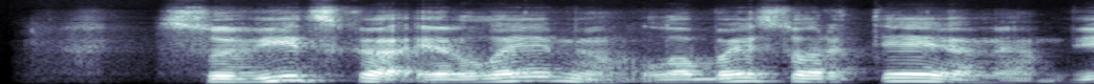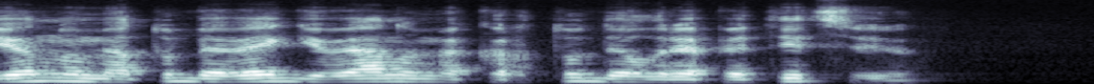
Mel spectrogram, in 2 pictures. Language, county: Lithuanian, Šiauliai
